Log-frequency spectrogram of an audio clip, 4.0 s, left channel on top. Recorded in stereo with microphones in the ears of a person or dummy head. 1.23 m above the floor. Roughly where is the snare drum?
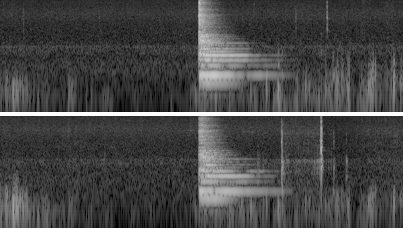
Left.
